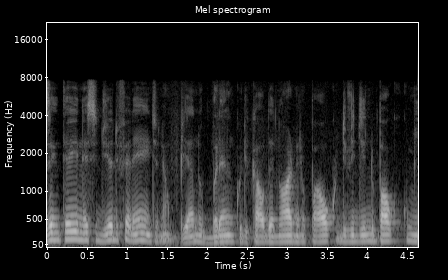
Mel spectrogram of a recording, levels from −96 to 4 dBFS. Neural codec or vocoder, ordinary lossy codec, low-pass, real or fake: none; none; none; real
